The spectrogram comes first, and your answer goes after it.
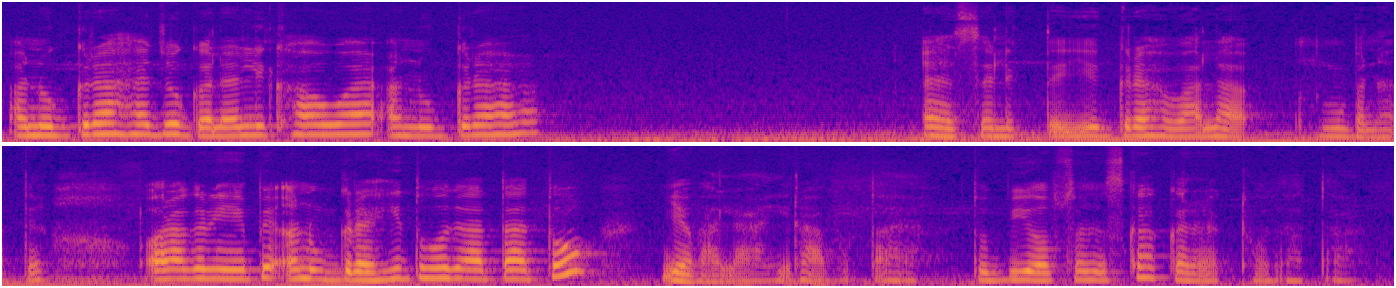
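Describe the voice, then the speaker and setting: A woman teaching an exam-prep Hindi spelling lesson, going through quiz questions one by one in a steady explaining tone. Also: on the high side, measured pace, gravelly, slight background noise. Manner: steady explaining tone, mixes English quiz terms.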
